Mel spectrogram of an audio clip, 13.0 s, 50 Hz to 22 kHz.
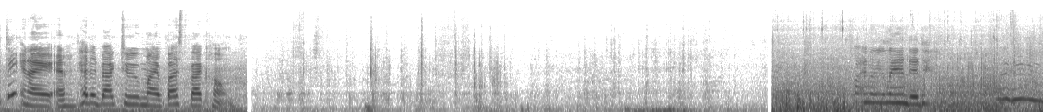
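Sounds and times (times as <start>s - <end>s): notebook pages rustling: 3.4s - 9.1s.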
